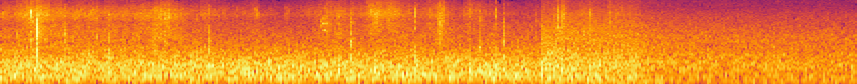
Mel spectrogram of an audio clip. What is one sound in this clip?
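Footsteps crunch through dry undergrowth close by.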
